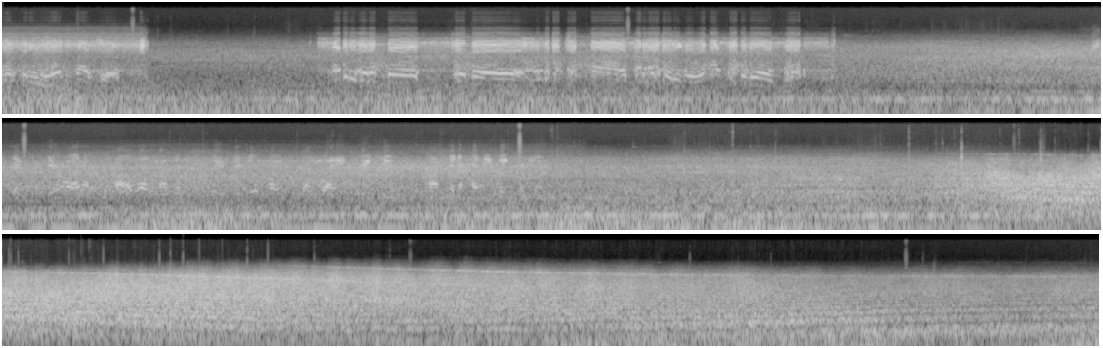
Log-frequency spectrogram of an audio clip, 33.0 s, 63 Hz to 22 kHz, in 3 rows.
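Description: ShinMaywa US-2 amphibian's four turboprops running as it taxis, a steady low propeller drone. From about two-thirds in, a jet passing overhead swells into the loudest sound, its whine falling in pitch as it goes by.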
